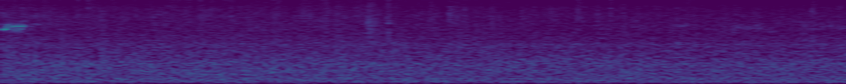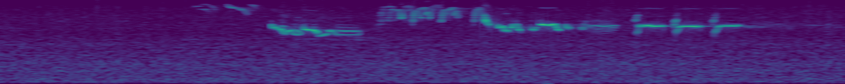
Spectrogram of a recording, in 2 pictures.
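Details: A European robin sings softly after a long quiet pause: one high, tinkling phrase opening with a very high note, then descending slurs and a trill, ending in brief repeated thin notes, over light background hiss.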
